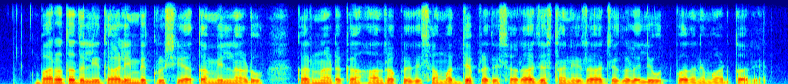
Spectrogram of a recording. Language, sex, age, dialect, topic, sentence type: Kannada, male, 18-24, Mysore Kannada, agriculture, statement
